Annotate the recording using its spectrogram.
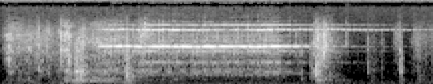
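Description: Bell of a dial desk telephone ringing continuously for about three seconds. The ring cuts off with a knock as the handset is lifted.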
